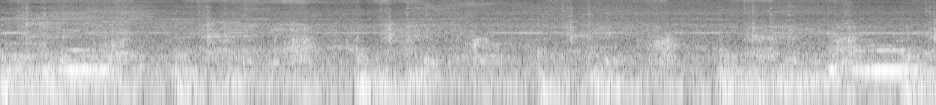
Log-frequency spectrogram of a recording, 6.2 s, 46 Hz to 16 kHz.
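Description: MYZG-100 paper lid making machine running, a steady mechanical clatter with regular clacks about twice a second as it cycles. A short low tone sounds twice, once near the start and once near the end.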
